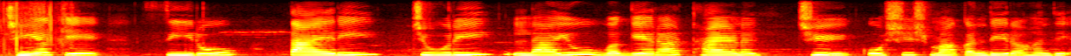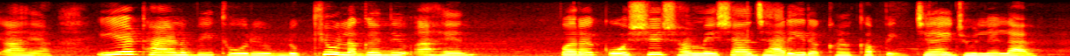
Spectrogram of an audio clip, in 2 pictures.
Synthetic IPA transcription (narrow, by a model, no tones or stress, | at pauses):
d͡ʑiːə̃kʰe | siːɾo | ʈaːɪɾi | t͡ɕuːɾilaːjũʋɐɣɛːɾaʈʰaːɪɽ̃̆ | d͡ʑiːkoːʃɪʃmãkɐ̃nd̪iɾɐɦə̃nd̪iʔaːɦija | ɪɦəʈʰaːɪɽ̃bɪt̪ʰoːɾijũɗʊkʰijũlɐɡə̃nd̪ijũʔaːɦɪnɪ̆ | pɐɾkoːʃɪʃɦɐmeːʃad͡ʑaːɾiɾɐkʰəɽ̃kʰɐped͡ʑɐɦɪd͡ʑʱuːlelaːl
